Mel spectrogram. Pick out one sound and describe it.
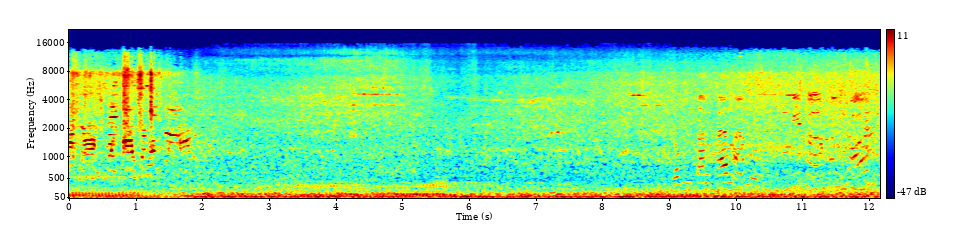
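Motorbike engines hum and traffic passes by steadily outdoors.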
